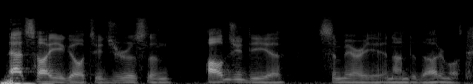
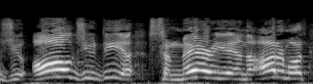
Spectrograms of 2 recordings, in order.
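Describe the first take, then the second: First: Much lower and much softer, almost breathed; hushed repeat. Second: Loud proclamation. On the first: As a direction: drop to a near hush after the shout. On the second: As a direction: call out each place to the hall. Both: Acted. Loud listing then whispered repeat.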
